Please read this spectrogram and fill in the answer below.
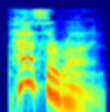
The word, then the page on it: passerine: British English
